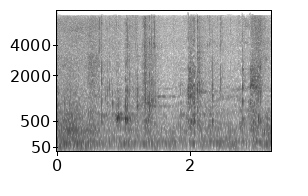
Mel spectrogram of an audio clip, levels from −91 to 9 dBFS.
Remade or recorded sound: recorded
